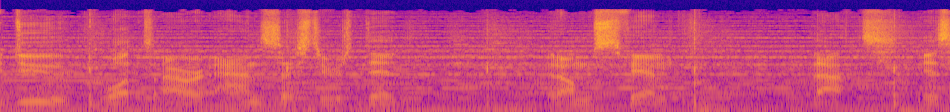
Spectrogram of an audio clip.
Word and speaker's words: Ramsfjell: Ramsfjell. That is how you pronounce it.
